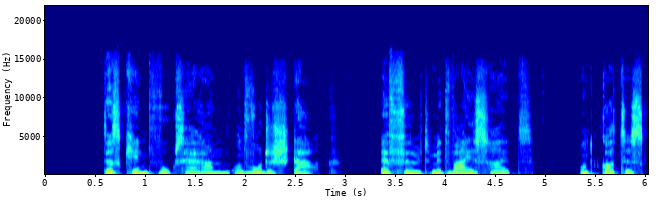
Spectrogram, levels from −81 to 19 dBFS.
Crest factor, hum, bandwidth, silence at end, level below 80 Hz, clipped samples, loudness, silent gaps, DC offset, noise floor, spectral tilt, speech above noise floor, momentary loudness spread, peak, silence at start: 18 dB; none; 16 kHz; 0.05 s; -74 dBFS; under 0.1%; -32 LUFS; none; under 0.1%; -85 dBFS; -5 dB/octave; 53 dB; 7 LU; -14 dBFS; 0.6 s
